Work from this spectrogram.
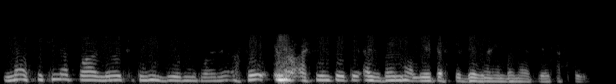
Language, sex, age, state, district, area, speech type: Kashmiri, male, 18-30, Jammu and Kashmir, Srinagar, urban, conversation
